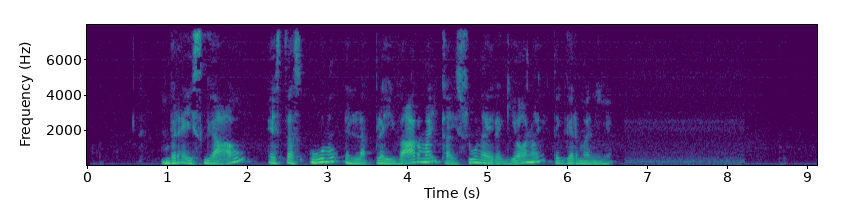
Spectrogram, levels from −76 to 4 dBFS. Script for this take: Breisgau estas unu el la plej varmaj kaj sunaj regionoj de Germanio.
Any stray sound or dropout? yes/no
no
